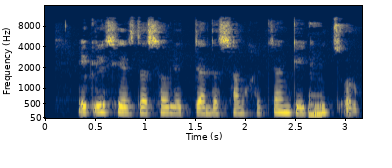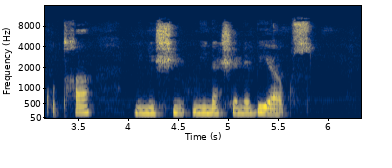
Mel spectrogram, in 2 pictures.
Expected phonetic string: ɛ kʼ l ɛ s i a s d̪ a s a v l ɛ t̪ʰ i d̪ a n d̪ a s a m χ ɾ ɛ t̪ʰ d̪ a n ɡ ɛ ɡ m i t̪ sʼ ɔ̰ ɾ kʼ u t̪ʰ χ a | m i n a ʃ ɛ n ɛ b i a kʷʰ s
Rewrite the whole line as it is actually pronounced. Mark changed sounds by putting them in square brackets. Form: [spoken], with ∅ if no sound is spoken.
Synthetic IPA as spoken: ɛ kʼ l ɛ s i a s d̪ a s a v l ɛ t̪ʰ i d̪ a n d̪ a s a m χ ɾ ɛ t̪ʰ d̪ a n ɡ ɛ ɡ m i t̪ sʼ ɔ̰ ɾ kʼ u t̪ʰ χ a | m i n a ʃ ɛ n ɛ b i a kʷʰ s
